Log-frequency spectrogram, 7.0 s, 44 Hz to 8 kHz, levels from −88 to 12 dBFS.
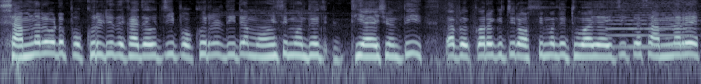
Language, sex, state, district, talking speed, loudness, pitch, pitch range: Odia, male, Odisha, Khordha, 190 wpm, -14 LUFS, 260 Hz, 250-275 Hz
